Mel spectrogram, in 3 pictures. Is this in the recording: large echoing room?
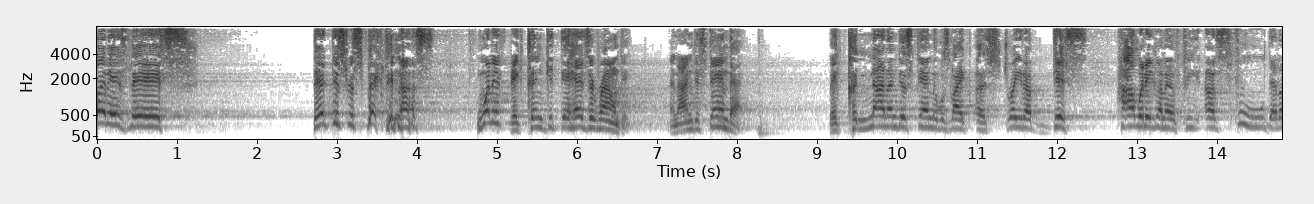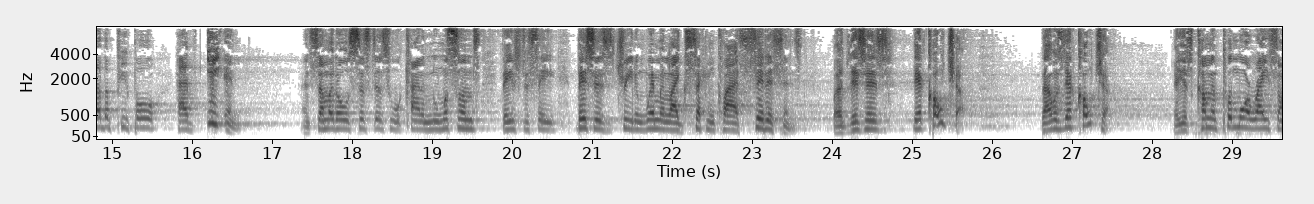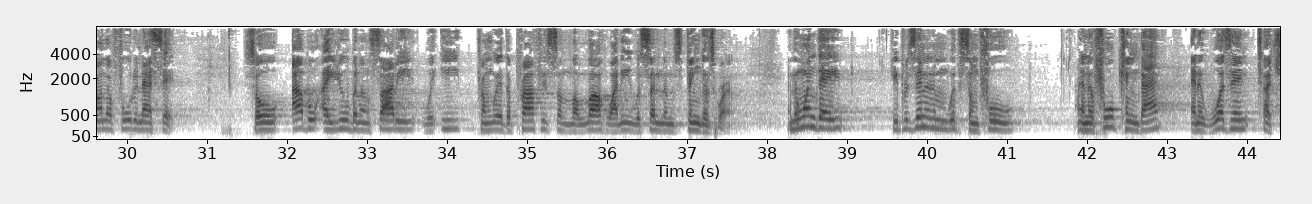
yes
